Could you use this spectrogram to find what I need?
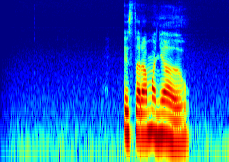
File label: Medellin Slang Expression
